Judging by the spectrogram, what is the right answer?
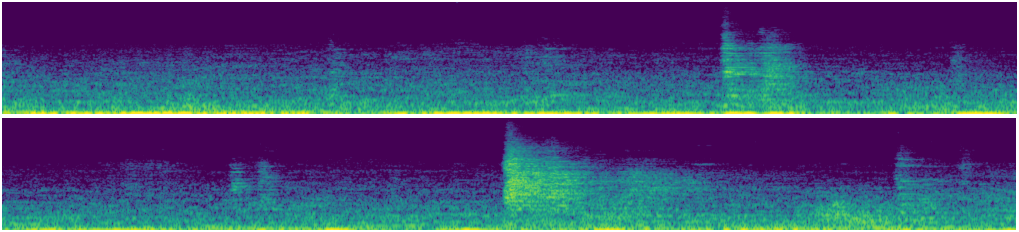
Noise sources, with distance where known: non-machinery impact

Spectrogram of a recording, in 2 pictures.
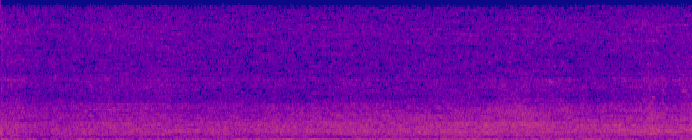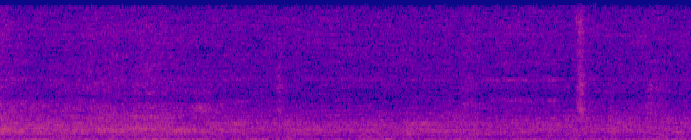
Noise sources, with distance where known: background noise

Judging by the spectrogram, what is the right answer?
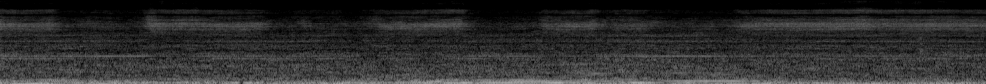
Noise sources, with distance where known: medium-sounding engine; engine of unclear size; small or medium rotating saw

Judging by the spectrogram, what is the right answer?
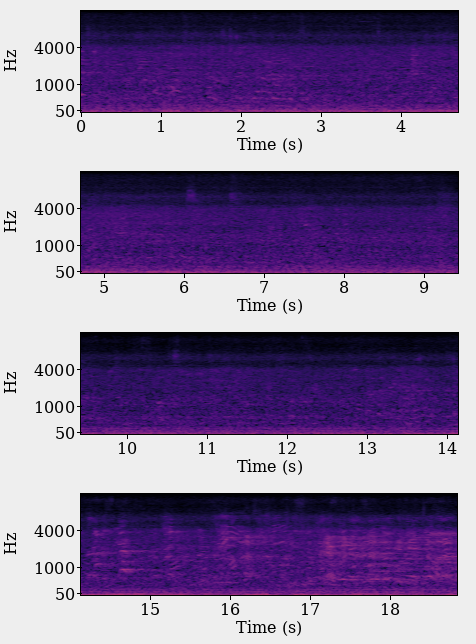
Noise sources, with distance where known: person or small group talking

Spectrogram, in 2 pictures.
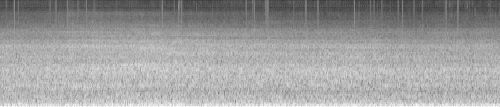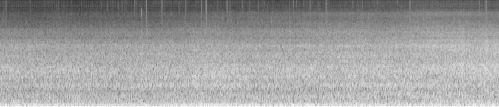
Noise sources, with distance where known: engine of unclear size

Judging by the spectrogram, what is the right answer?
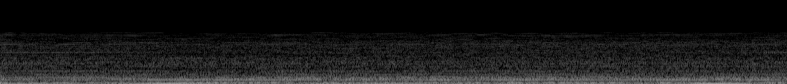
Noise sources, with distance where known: engine of unclear size

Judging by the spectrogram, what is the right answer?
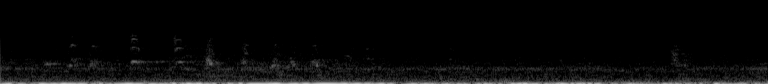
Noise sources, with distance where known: dog barking or whining, far

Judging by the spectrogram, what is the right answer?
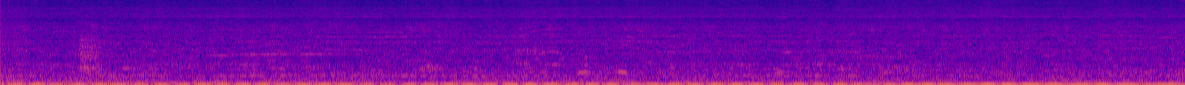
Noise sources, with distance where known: unidentified human voice, far

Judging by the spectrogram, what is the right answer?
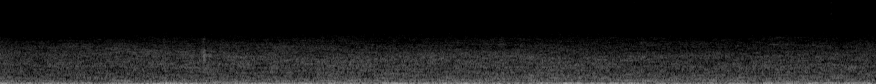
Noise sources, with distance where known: medium-sounding engine

